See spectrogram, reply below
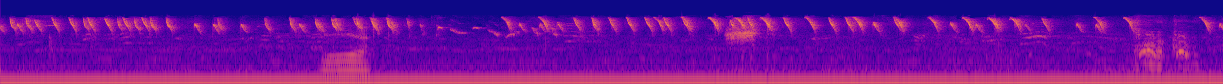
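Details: Contest-training caged bar-winged prinia (ciblek putih) delivering long bursts of fast, sharp, high chirps, a rattling run of dense notes that pauses briefly and resumes, plus a short low buzzy sound partway through.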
